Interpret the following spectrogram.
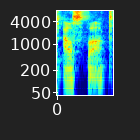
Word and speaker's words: Ausfahrt: Yeah, in German it's got an F-A-H-R-T, I think, and it's aus, like aus, out is A-U-S, I think. So it's Ausfahrt.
